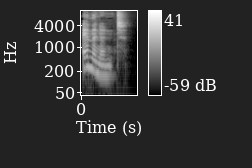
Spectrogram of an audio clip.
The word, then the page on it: eminent: British English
